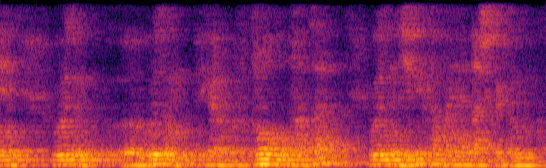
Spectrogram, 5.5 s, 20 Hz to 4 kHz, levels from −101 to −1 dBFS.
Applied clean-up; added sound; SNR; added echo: none; none; none; reverberation time 1.3 s.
